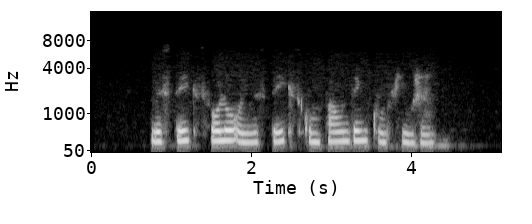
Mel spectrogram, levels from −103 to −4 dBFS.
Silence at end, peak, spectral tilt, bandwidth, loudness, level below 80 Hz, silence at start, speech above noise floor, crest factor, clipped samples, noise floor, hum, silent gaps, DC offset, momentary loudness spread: 0.7 s; -10 dBFS; -11 dB/octave; 3.5 kHz; -27 LUFS; -72 dBFS; 0.75 s; 60 dB; 16 dB; under 0.1%; -86 dBFS; none; none; under 0.1%; 12 LU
